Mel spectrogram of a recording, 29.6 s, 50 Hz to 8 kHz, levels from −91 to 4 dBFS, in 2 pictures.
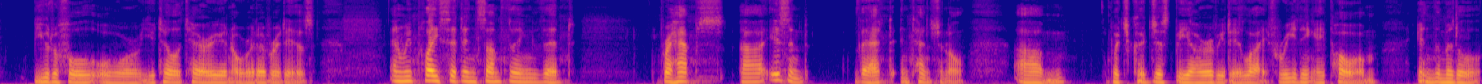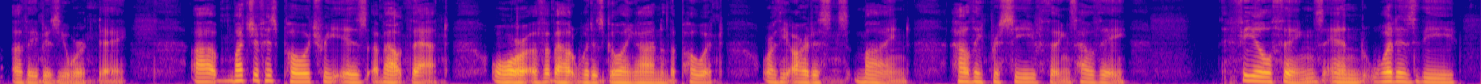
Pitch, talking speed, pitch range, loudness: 140 Hz, 145 wpm, 125-150 Hz, -22 LUFS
